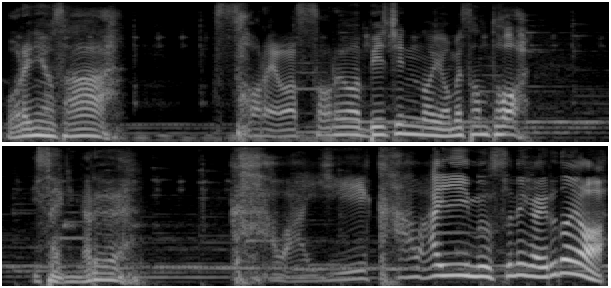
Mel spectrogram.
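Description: A man's voice: a little high, lively intonation, slow, over music. A man playing a chatty, easygoing prisoner in a radio drama, familiar, casual and teasing. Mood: breezy teasing. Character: chatty, easygoing male prisoner, doting father.

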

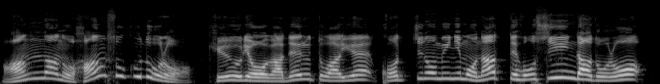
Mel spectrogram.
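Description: A woman's voice: mid-range voice, sing-song, normal speed, close to an everyday voice. A woman playing a lazy male mud monster in a radio drama, grumbling with an oafish verbal tic. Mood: complaining. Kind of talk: anime-like radio drama acting.

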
